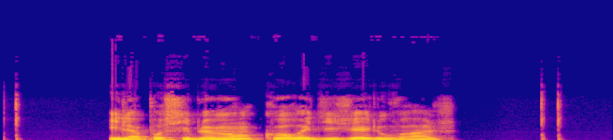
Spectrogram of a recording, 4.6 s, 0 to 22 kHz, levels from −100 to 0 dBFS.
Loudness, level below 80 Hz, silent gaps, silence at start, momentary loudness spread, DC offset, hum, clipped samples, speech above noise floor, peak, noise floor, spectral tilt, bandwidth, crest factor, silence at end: -14 LUFS; -58 dBFS; none; 0.1 s; 22 LU; under 0.1%; none; under 0.1%; 68 dB; -2 dBFS; -81 dBFS; -6.5 dB/octave; 7.6 kHz; 14 dB; 1.2 s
